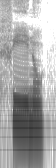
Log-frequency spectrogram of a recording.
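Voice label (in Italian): "finu", lingua sarda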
